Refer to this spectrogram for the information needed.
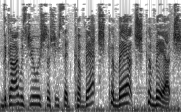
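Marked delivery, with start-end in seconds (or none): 1.5-3.6 put-on kvetch said in a Southern US accent. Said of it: "in her southern accent".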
